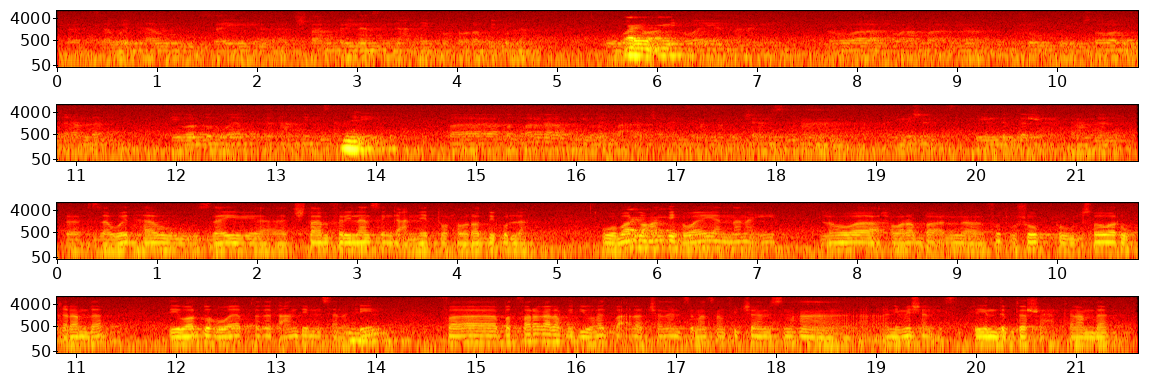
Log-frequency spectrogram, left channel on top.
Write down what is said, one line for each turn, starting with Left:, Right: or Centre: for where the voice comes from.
Right: تزودها وازاي آه، تشتغل فريلانسنج على النت والحوارات دي كلها وبرضو
Left: ايوه
Right: عندي
Left: ايوه
Right: هواية ان انا ايه اللي هو حوارات بقى الفوتوشوب والصور والكلام ده دي برضه هواية ابتدت عندي من سنتين
Left: مم.
Right: فبتفرج على فيديوهات بقى على تشانلز مثلا في تشانل اسمها انيميشن اكسبليند بتشرح الكلام ده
